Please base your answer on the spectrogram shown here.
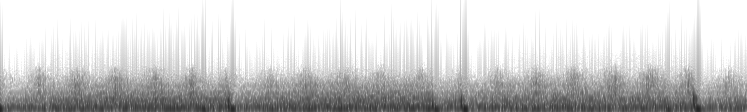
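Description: Rapid, rhythmic muffled whooshing pulses with a few deeper thumps; heartbeat sounds as heard inside the womb.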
